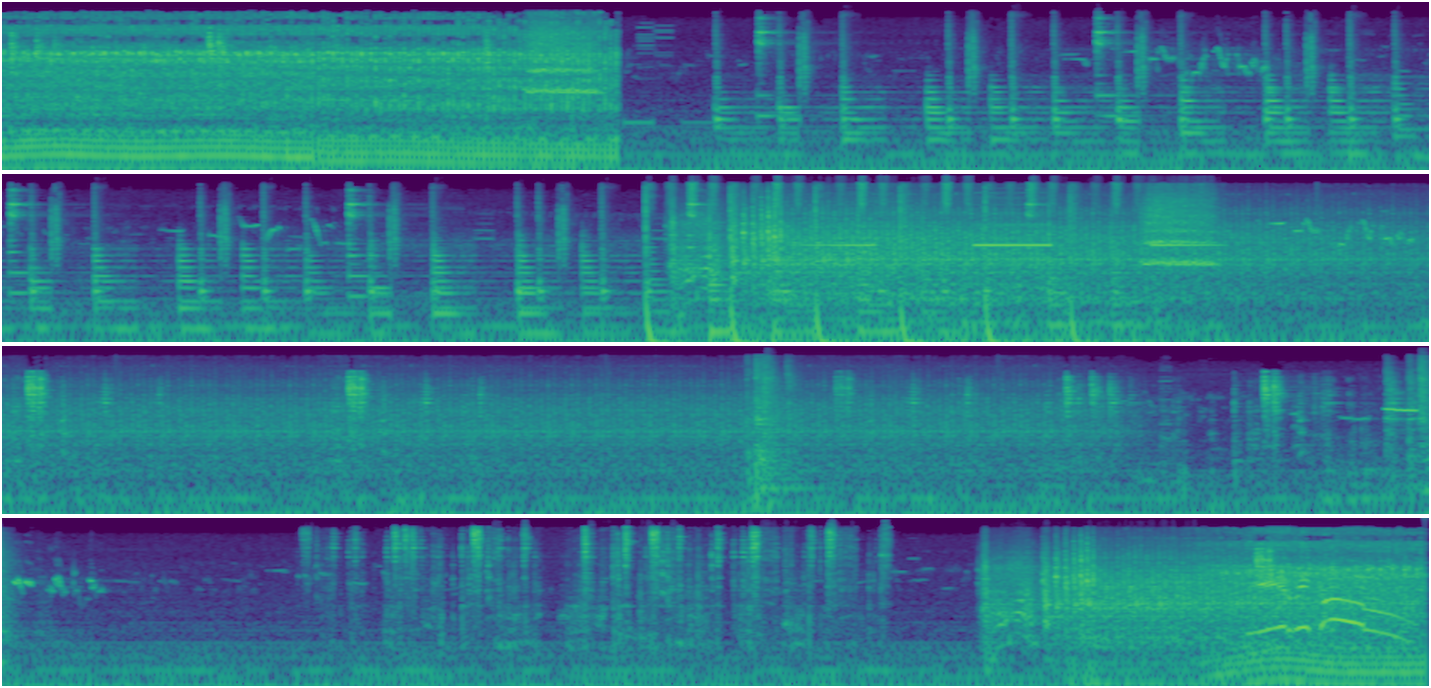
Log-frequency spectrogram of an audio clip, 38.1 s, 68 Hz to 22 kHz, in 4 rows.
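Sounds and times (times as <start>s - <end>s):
engine idling: 0.0s - 4.2s, 13.8s - 27.2s, 30.5s - 38.0s
sharp clicks and knocks: 30.6s - 34.6s.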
